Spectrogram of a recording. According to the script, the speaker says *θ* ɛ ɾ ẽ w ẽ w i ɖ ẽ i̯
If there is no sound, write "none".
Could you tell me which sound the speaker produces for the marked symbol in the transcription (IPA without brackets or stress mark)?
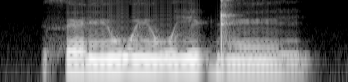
θ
